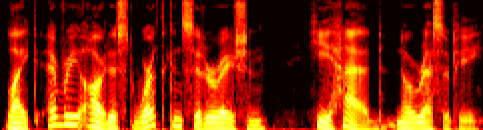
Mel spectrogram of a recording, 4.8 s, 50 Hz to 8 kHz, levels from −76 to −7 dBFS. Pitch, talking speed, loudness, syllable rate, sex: 120 Hz, 110 wpm, -18 LUFS, 4.1 syllables/s, male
